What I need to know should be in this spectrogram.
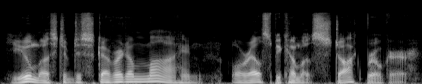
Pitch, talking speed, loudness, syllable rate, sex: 95 Hz, 155 wpm, -19 LUFS, 4.9 syllables/s, male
